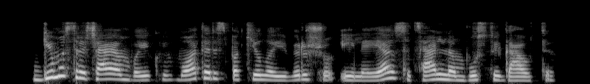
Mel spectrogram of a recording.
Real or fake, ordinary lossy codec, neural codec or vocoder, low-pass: real; AAC, 48 kbps; none; 7.2 kHz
